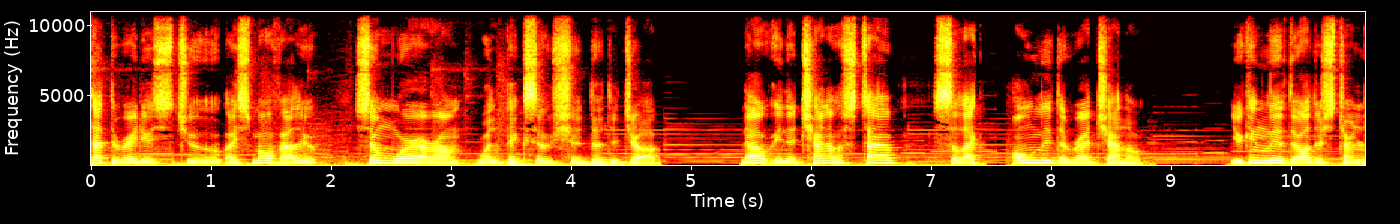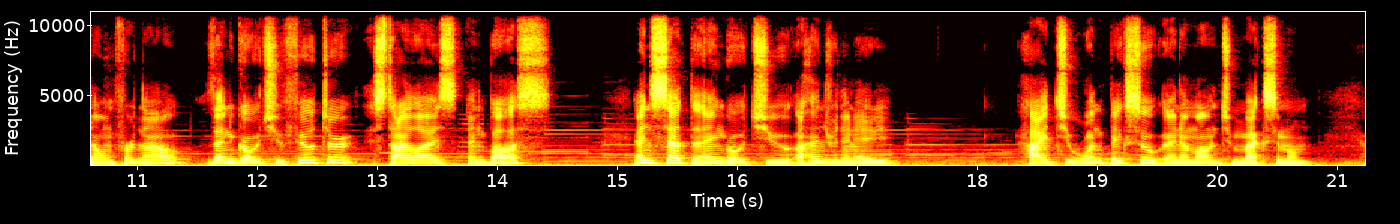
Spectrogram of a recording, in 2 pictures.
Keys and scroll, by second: 1.8 1, 16.3-17.8 typing, 18.9-19.6 typing.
